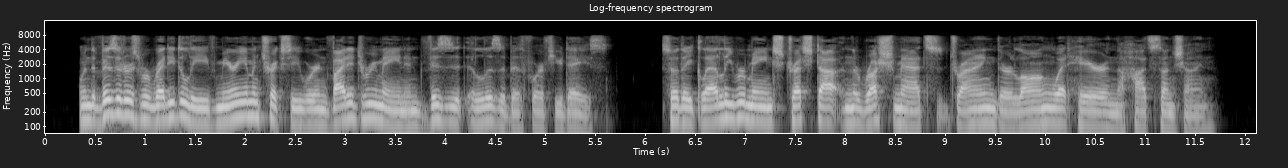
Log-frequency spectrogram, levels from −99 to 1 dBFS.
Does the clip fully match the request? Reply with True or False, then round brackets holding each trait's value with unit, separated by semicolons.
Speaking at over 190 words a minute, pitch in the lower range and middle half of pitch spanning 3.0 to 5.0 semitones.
True (200 wpm; 125 Hz; 4.3 semitones)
